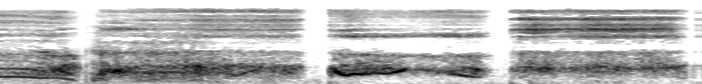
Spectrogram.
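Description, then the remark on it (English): Heavy, wheezy breathing close to the microphone, several long raspy breaths with a whistling tone, separated by short pauses, with no talking. “And the heavy breathing, of course.”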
